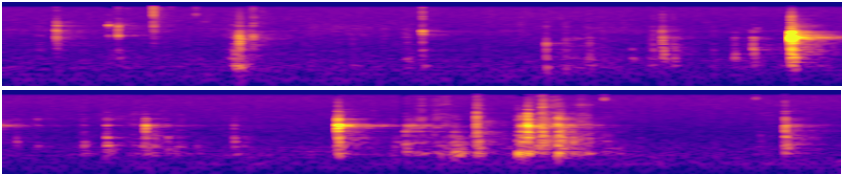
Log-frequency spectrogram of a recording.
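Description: Scattered soft clicks and taps of oyster shells and lime being handled on a plate, the loudest a sharp clink with a short ring about four seconds in.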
